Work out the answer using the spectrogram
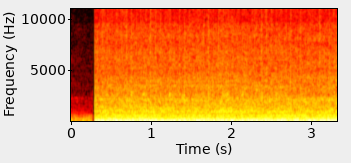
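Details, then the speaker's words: Van's RV-12 aircraft engine at annual inspection, cold, crossover tube removed: catches and settles into a deep, uneven, lumpy drone; rough idle attributed partly to cold and partly to the missing crossover tube. "And you can hear it. It's kind of rough. Now, it's partially rough because it's cold, and it's partially rough because of the crossover tube being removed."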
